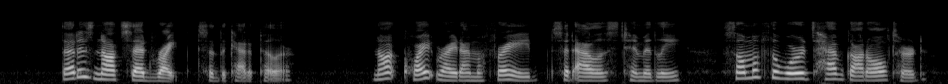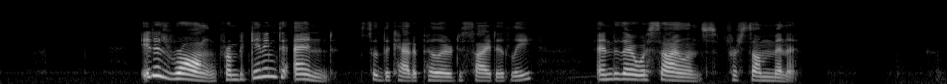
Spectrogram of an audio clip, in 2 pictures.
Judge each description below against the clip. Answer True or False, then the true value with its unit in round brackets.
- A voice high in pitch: True (210 Hz)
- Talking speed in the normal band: False (130 wpm)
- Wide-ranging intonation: True (5.9 semitones)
